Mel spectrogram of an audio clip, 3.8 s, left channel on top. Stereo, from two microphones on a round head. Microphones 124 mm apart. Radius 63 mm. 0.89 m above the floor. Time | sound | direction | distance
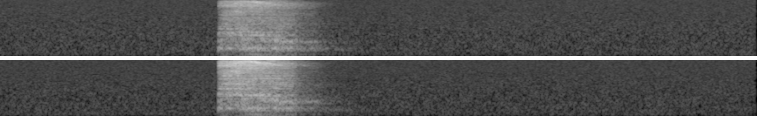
1.1 | breathing | 55° right (ahead or behind) | 3 m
